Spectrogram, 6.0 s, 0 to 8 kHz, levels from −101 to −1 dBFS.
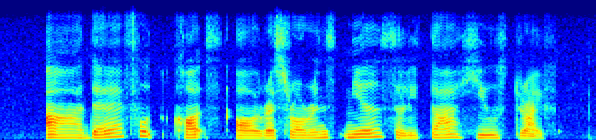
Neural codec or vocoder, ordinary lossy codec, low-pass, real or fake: none; Opus, 64 kbps; 7.2 kHz; real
